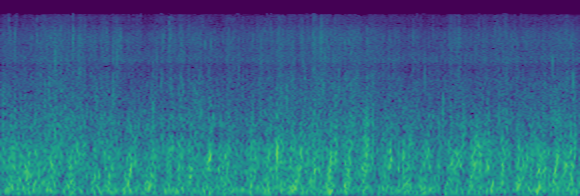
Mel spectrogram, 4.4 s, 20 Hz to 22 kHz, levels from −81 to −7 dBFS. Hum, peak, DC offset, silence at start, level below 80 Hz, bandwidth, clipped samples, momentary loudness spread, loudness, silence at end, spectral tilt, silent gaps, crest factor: none; -10 dBFS; 0.1%; 0 s; -50 dBFS; 17 kHz; under 0.1%; 2 LU; -29 LUFS; 0 s; -4.5 dB/octave; none; 18 dB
